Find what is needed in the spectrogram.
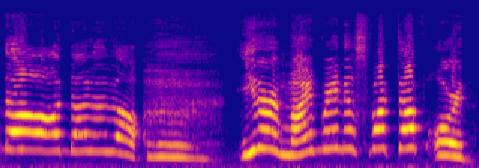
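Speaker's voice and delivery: high burst of laughter into loud no, no; real laughing shout of shock; shocked laughing cry. Real, not acted. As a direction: shriek with laughter then protest in disbelief. Shocked by a viewer's reveal.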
